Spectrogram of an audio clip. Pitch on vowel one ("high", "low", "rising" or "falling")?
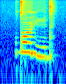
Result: high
